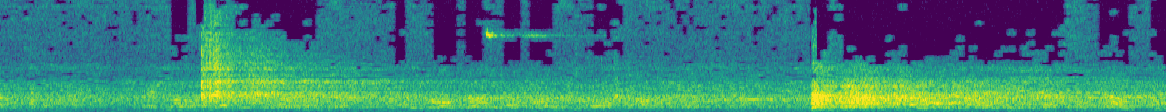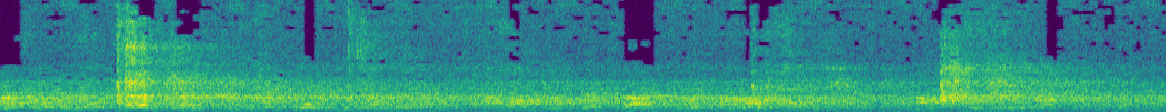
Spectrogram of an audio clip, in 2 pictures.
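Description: A volleyball thuds as players hit it, echoing in a large hall.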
